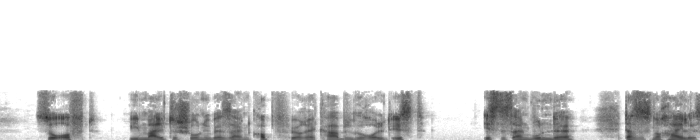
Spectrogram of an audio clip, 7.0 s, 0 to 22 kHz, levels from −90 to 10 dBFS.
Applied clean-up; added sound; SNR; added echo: none; none; none; none.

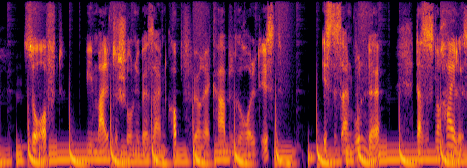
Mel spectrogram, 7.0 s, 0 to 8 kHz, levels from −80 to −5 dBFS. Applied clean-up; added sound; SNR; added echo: none; Bass guitar; 2 dB; none.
